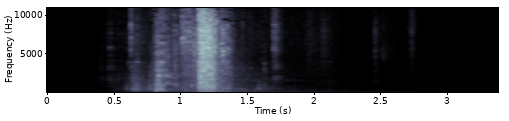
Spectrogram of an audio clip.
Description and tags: FX switch upstairs
multi recording of large switches in an old theater.
breaker, bull, kill, switch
